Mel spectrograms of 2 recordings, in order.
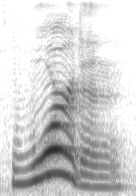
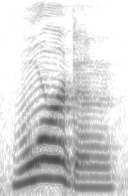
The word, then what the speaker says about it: warden: this lesson number one warden warden warden warden has two syllables and de-stresses on the first level warden warden means a keeper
